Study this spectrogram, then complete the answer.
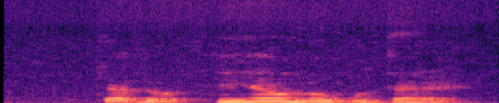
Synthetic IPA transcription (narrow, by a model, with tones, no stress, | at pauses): ke˨dʊ˦i˦ɦe˦ʊ˦nʊ˦ɡʷu˨te˨ɾe˨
